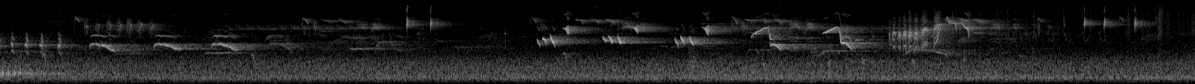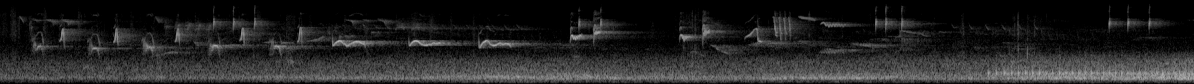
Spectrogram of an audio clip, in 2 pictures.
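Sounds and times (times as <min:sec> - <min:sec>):
birds: 0:00.0 - 0:23.8.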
